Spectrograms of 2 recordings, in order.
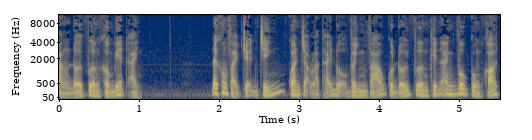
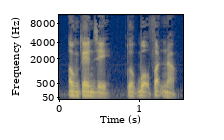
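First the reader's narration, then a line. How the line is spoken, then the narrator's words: Cold. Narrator (Vietnamese): Dương Chấn lạnh lùng nói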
